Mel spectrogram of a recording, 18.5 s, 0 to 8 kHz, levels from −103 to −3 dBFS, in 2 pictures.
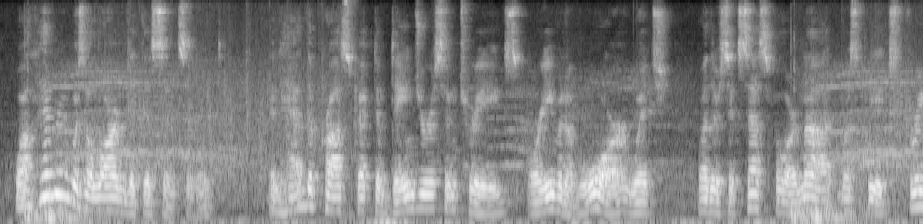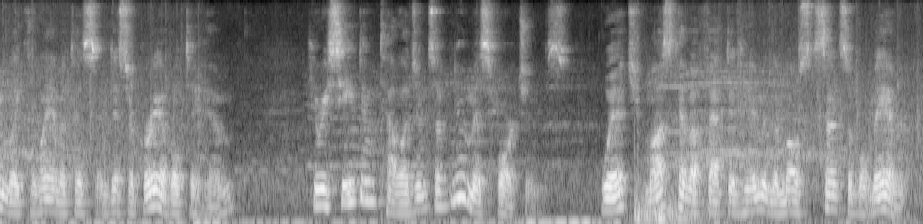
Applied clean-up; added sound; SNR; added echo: none; Applause / Cheering; 15 dB; reverberation time 0.2 s.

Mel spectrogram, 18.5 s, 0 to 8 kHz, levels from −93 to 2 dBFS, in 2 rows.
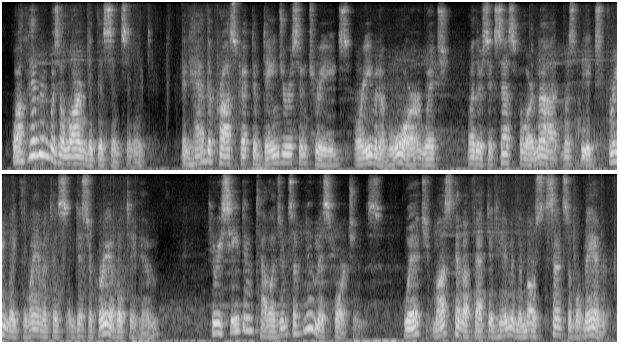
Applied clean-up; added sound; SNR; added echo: neural separator model SepFormer DNS4.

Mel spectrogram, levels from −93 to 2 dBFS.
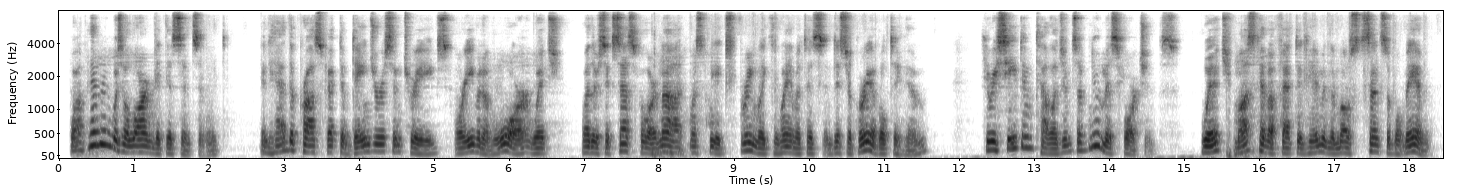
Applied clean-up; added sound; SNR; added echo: neural mask model DeepFilterNet 3.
